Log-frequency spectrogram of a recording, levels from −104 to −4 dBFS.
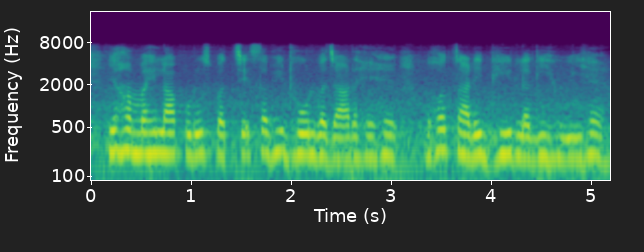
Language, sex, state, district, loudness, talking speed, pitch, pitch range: Hindi, male, Bihar, Bhagalpur, -19 LUFS, 175 wpm, 200 Hz, 185-210 Hz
